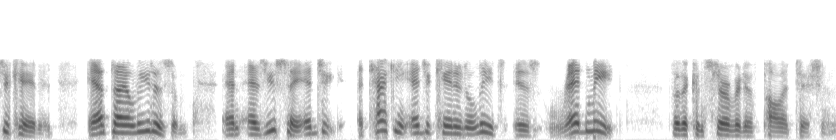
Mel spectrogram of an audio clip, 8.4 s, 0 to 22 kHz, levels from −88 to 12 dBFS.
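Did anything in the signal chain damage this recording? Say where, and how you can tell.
Yes. The damage is at the codec stage, and it runs through the whole speech clip. This is the AMR narrowband mobile codec. The band stops at about 250 Hz below and 3.7 kHz above, so nothing reaches the upper range. The voice is buzzy and synthetic, and the coding damage is plainly audible. That fits a low AMR-NB mode such as 7.4 kbps. A few pulses per subframe excite a vocal-tract model, and that model cannot carry the real detail.

There are also AMR bit errors in the network stage. They come as two short bursts, at 4.62 to 4.68 s and at 7.10 to 7.17 s. In each burst the voice keeps its pitch and level but turns hoarse and gargly for a moment. The lengths point to two and three 20 ms frames. Bits were flipped at a rate of several percent. The weakly protected pulse positions and fine parameters decoded wrong, while the frame checksum still passed.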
